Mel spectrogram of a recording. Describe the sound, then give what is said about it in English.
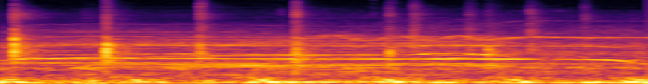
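A large crowd at Ground Zero Festival, Costa del Schranz, screams and cheers for a DJ continuously, a dense wash of voices with scattered high shouts and whistles rising above it, loud, with no break across the whole stretch. “One more time, please let me hear you scream for …!”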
